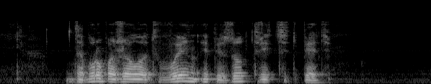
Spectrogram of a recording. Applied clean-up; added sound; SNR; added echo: none; none; none; none.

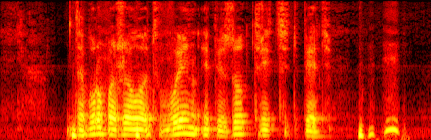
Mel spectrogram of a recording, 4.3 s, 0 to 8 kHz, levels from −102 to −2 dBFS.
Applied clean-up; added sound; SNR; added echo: neural separator model SepFormer DNS4.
